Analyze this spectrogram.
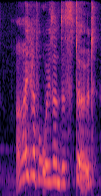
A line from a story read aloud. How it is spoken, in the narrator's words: said Bilbo in a frightened squeak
